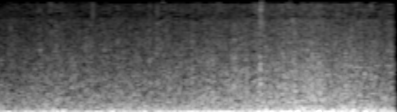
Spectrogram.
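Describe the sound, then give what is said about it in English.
Wind rustles steadily through the fronds of dune palms near Djibouti in East Africa, a dense, continuous hiss with a pattering, rain-like texture that swells slightly toward the end. No voices. “A wind blows through the dune palm fronds.”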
